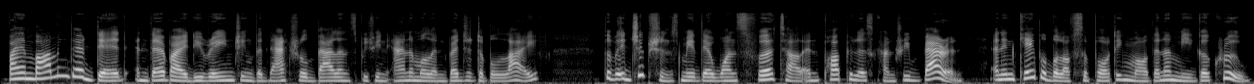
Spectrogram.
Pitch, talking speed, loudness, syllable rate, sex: 195 Hz, 165 wpm, -21 LUFS, 5.5 syllables/s, female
